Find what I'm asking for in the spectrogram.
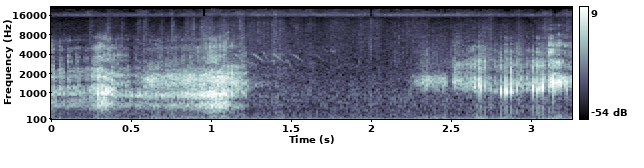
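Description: A wild jackal growls in two low, rasping bursts separated by a short pause, close and fairly loud, with no other sounds around it.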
